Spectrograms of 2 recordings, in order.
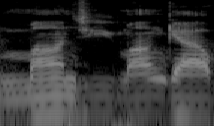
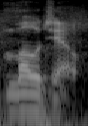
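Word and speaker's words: Mongeau: Tana Mojo, thank you, Mojo. That's phonetically for me.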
